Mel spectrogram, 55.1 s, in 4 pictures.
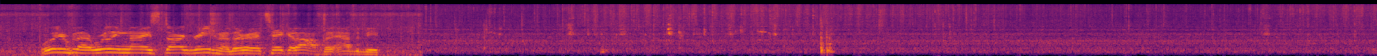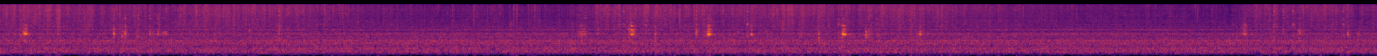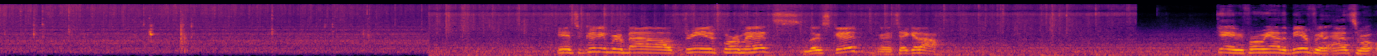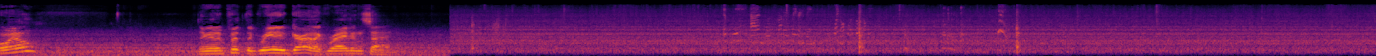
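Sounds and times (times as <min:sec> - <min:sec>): vegetables sizzling in oil: 0:00.0 - 0:38.9, 0:45.8 - 0:55.0
spatula scraping a pan: 0:04.9 - 0:08.0.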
